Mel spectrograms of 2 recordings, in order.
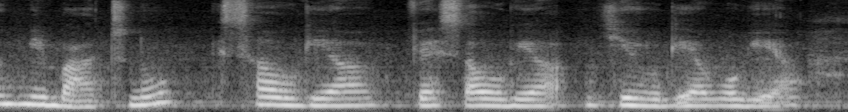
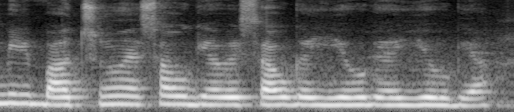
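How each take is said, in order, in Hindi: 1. यह शांत ठहराव के साथ धीरे बोला गया है। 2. यह बिना ठहराव के तेज़ी से बोला गया है।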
